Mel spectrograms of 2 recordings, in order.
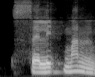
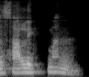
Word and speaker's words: Seligman: Seligman, bukan Saligman.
